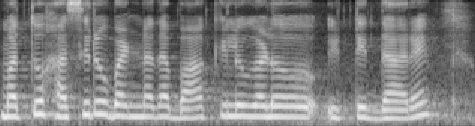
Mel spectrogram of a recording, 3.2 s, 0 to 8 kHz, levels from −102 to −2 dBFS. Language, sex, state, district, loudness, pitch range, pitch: Kannada, female, Karnataka, Bangalore, -15 LUFS, 230-260 Hz, 240 Hz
